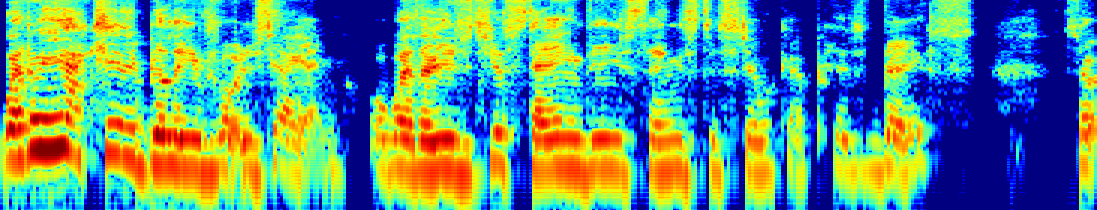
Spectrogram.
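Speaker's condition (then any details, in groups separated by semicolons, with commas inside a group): Cerebral palsy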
